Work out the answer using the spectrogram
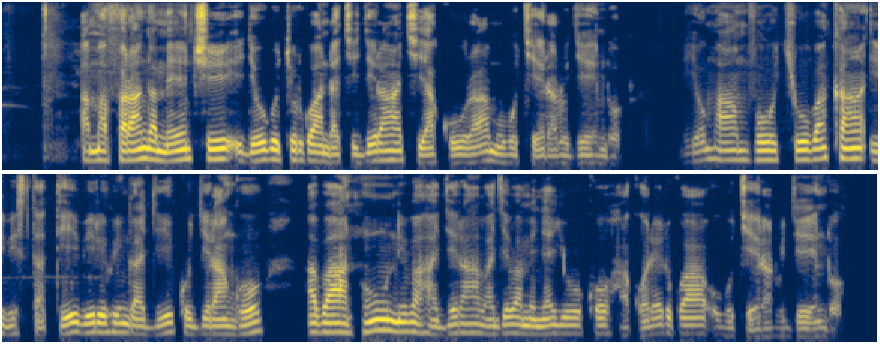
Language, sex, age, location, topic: Kinyarwanda, male, 18-24, Nyagatare, government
